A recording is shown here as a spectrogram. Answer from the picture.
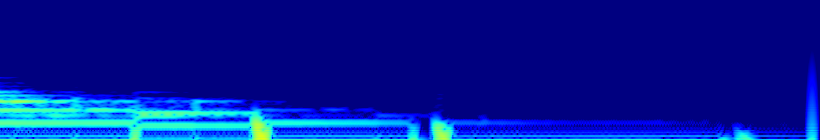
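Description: Electronic track ending: held chords over a deep bass note, changing a few times, growing steadily duller as the upper notes are cut away, until only a low bass hum remains and fades down near the end.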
